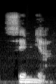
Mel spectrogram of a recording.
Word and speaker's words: сім'я: Simya. Seems like two syllables.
